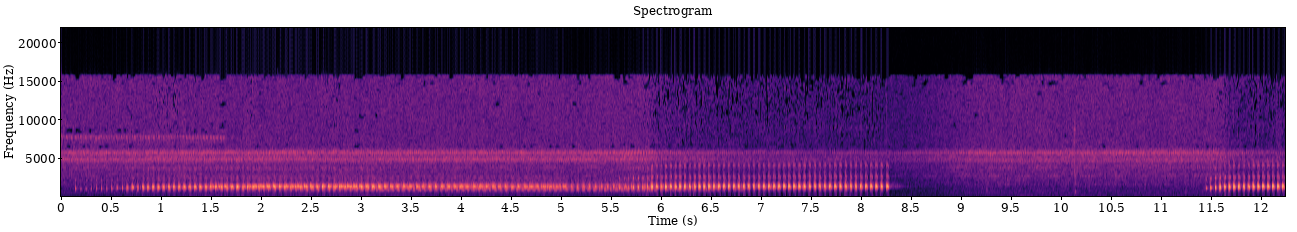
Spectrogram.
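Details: Frogs, toads and treefrogs in chorus: a dense, rapidly pulsing trill at a steady mid pitch with a fainter high hiss above, cutting off abruptly after about eight seconds, near silence for three seconds, then resuming.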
